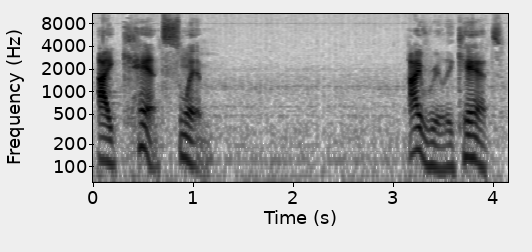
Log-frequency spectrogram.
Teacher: can't always has a strong clear vowel sound the vowel sound does not change when we use can't in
